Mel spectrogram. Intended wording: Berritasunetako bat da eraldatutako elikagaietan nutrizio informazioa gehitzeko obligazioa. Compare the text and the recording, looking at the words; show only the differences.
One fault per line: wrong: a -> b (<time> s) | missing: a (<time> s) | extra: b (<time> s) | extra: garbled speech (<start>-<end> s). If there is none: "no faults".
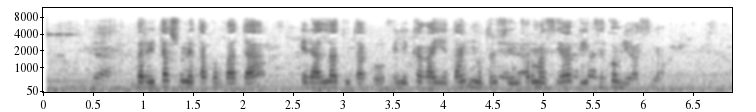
no faults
